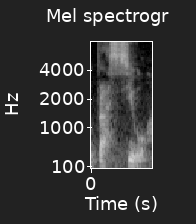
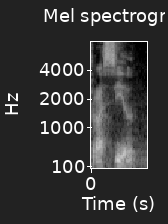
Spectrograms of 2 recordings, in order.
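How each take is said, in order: First: The final sound is a W. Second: The final sound is a clear L. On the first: "I had the tendency to pronounce those as W's" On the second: "like Brasil in Spanish"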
